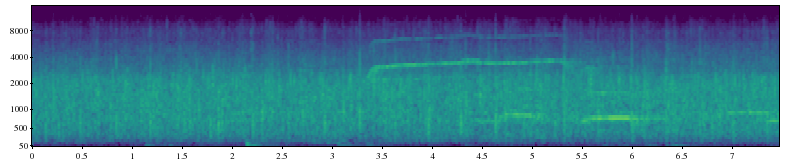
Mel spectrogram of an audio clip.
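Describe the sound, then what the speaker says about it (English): An audience at a live political debate event claps loudly and continuously, a sustained wash of applause from a large crowd, with faint whistles rising above it partway through. "Give them a round of applause, please."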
